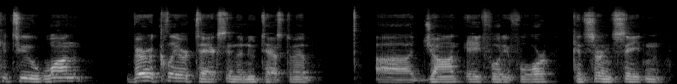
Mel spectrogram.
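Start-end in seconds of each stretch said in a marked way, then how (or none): none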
